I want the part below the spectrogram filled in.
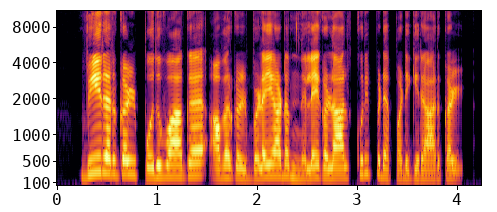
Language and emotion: Tamil, neutral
